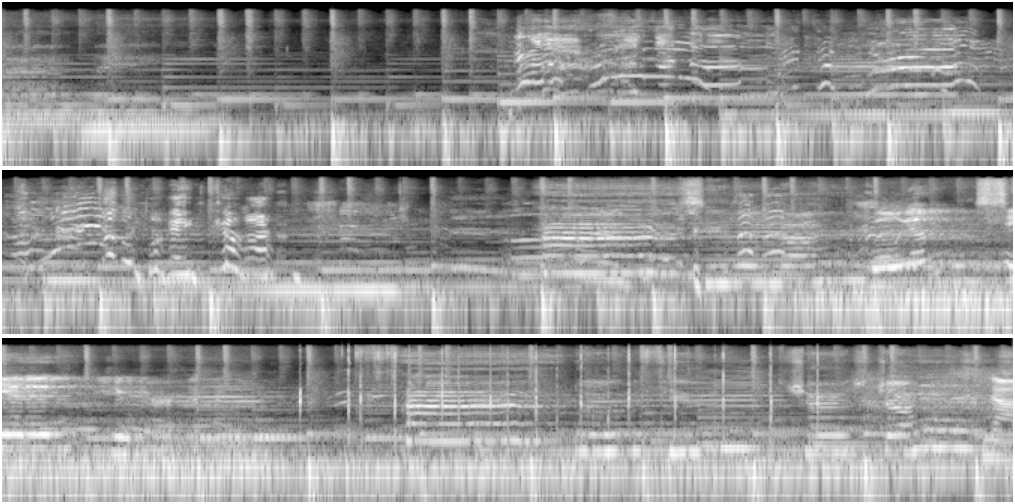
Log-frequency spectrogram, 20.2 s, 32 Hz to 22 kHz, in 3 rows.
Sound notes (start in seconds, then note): 3.4 screaming; 9.6 singing; 15.4 clapping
